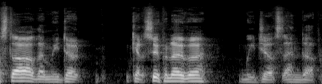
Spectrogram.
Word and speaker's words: supernovae: going to go through these last bits about supernovae supernovae I should say and if you have an AE and the end of a latin word it's pronounced I so supernovae and black holes we already should know roughly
